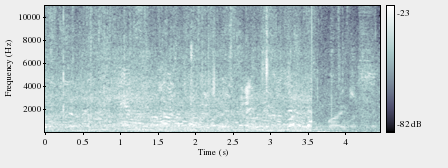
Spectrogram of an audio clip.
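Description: Indistinct chatter of many people talking at once, with no single voice standing out. About three and a half seconds in it cuts to quieter background talk.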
